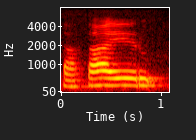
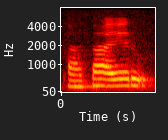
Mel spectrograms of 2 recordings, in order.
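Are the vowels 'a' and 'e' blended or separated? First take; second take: blended; blended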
